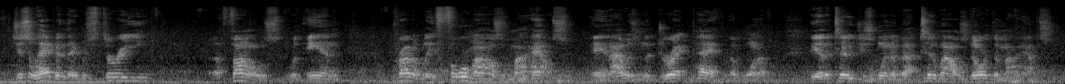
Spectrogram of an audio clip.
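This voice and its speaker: A man with an Arkansas Southern accent giving a casual, plain-spoken, halting product review to camera. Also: medium pitch. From Arkansas, United States. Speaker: vlogger reviewing emergency gear. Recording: roomy, distant mic with background noise.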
